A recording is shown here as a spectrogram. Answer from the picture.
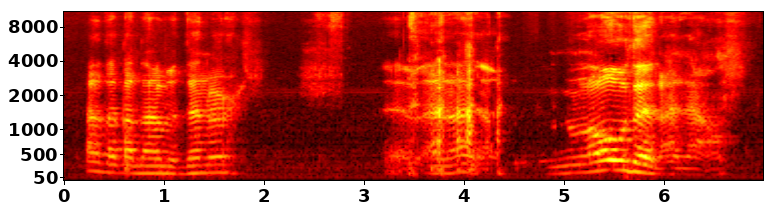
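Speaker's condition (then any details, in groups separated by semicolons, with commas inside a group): Cerebral palsy; from birth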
